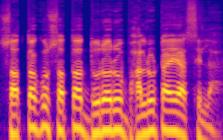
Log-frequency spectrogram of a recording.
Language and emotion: Odia, neutral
